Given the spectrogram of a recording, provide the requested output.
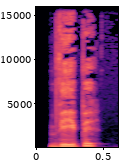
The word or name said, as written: vippe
